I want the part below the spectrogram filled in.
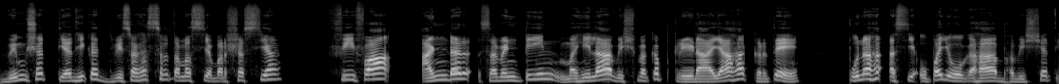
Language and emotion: Sanskrit, neutral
